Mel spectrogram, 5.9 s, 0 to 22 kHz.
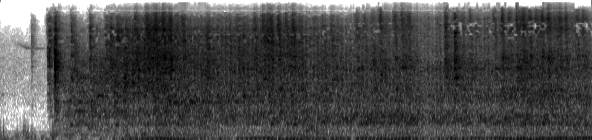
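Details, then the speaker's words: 1355 diesel tractor with a battery just fitted, expected to need its lines bled, return line not in the tank: a brief crank, then it catches at once and settles to a steady, deep, even idle; an easy, healthy start. "That's kind of crazy. But anyway, nice thing is that started so easily. It did."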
